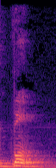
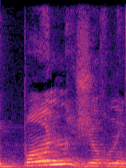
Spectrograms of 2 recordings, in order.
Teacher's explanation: because the N is double there, so we have to pronounce the N and say bonne journée.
